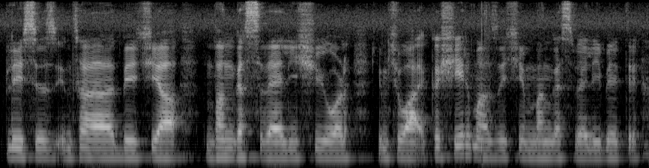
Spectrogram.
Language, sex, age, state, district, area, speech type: Kashmiri, male, 18-30, Jammu and Kashmir, Pulwama, urban, spontaneous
